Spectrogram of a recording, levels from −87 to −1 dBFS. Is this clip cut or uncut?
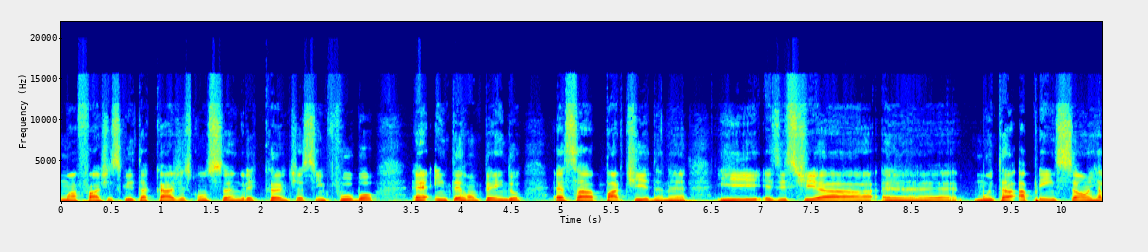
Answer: uncut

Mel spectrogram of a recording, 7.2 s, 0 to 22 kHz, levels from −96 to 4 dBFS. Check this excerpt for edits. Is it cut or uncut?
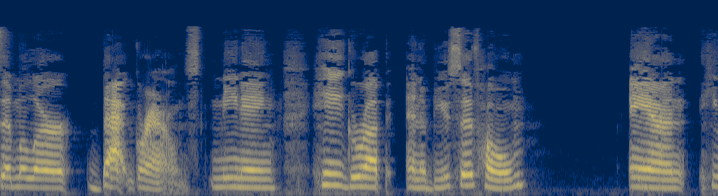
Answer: cut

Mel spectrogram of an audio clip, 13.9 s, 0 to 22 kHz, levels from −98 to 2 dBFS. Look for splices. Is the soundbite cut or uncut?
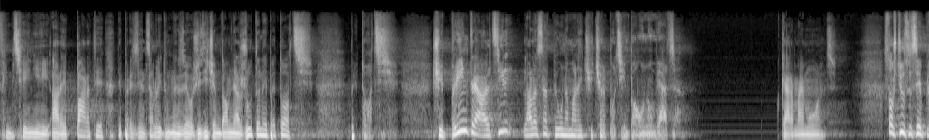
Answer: uncut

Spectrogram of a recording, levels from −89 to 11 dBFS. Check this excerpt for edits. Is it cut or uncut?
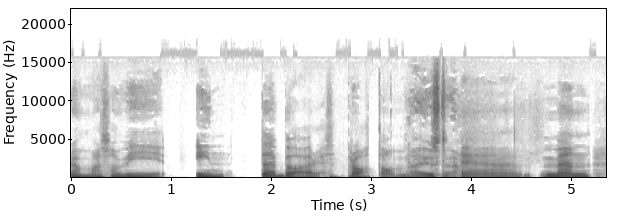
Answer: uncut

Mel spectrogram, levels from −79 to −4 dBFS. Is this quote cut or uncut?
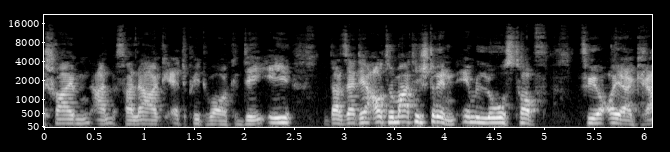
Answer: uncut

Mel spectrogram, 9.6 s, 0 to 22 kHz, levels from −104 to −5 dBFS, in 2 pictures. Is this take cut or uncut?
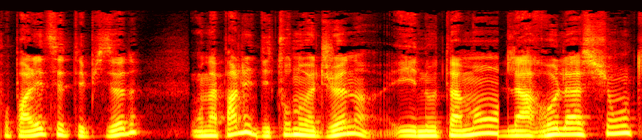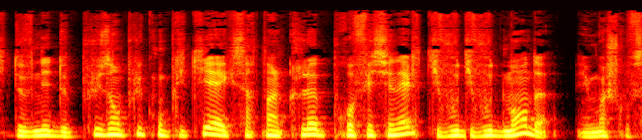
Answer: cut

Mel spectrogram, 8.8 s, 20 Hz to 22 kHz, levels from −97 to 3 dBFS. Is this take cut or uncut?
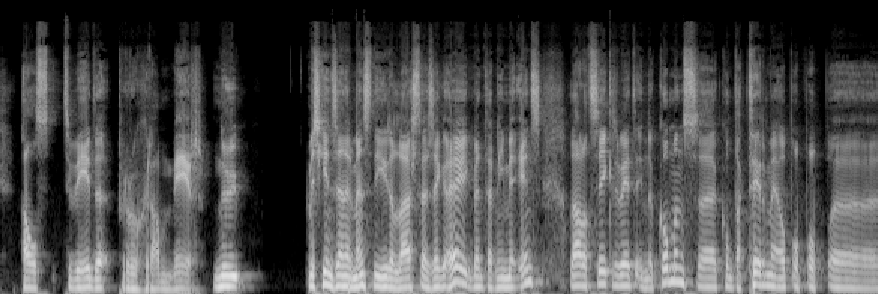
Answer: uncut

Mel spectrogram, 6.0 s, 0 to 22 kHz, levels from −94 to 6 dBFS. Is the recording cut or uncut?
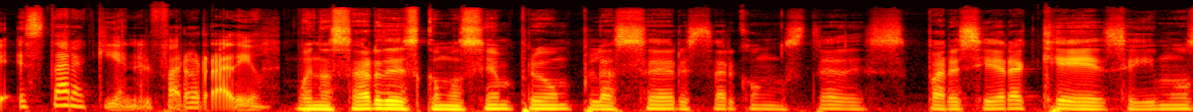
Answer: cut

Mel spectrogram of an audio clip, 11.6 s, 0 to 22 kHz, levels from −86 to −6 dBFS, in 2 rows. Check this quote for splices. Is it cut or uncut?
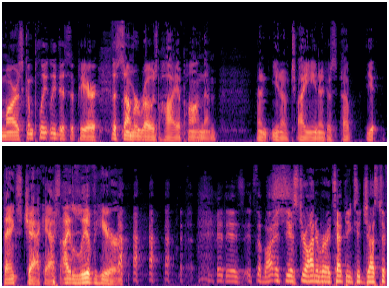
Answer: cut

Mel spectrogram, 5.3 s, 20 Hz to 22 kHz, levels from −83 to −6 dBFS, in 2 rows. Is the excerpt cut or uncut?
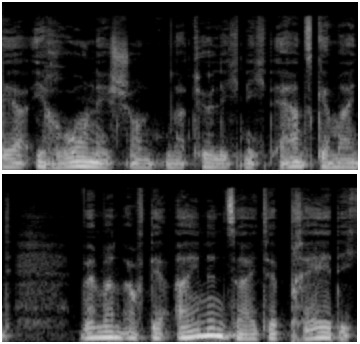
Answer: uncut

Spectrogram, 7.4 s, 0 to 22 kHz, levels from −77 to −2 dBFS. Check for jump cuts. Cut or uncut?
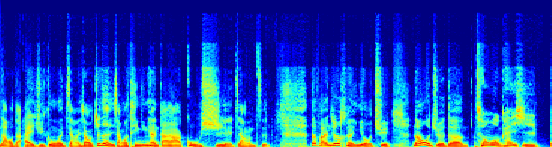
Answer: uncut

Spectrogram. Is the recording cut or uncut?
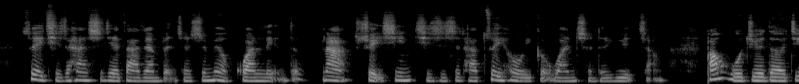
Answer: cut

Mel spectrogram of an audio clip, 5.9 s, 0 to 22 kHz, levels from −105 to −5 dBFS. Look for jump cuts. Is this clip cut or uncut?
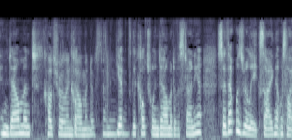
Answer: uncut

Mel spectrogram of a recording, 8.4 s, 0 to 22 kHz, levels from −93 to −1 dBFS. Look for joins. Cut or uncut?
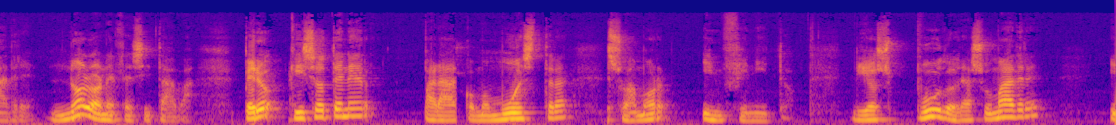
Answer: cut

